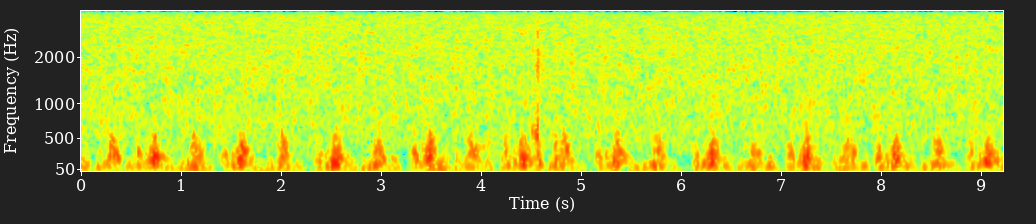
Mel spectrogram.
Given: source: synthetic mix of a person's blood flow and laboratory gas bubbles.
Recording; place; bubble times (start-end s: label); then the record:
Doppler ultrasound of blood flow; precordium
4.48-4.64 s: bubbles
4.71-4.80 s: bubbles
From the record:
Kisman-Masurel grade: 112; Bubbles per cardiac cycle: 1 to 2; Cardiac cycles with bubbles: 1 to 10%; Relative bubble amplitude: moderate (0.250 to 0.450); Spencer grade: 1 (occasional bubble signal discernible with the cardiac motion signal, with majority of cardiac periods free of bubbles); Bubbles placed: only in the low amplitude regions of the cardiac cycle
